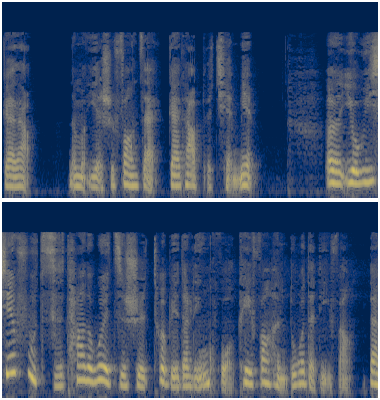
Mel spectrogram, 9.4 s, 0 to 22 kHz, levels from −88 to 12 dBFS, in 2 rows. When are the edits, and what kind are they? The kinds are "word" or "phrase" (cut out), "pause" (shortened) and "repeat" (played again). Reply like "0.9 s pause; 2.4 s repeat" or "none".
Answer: none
